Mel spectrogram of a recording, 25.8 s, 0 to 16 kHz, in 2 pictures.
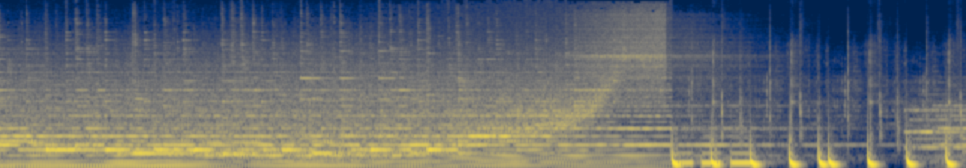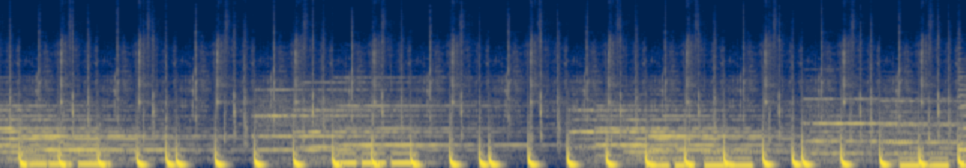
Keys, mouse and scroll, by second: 0.3 ctrl+z, 2.7 ctrl+z, 5.5 ctrl+z, 8.1-10.1 right drag, 10.5-11.5 drag, 12.4 click, 13.3 alt+click, 14.0 shift+right click, 15.3 click, 16.2 click, 17.0 alt+click, 17.8 alt+click, 17.8 click, 18.2 click, 18.7 right click, 19.9 alt+right click, 22.5 click.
